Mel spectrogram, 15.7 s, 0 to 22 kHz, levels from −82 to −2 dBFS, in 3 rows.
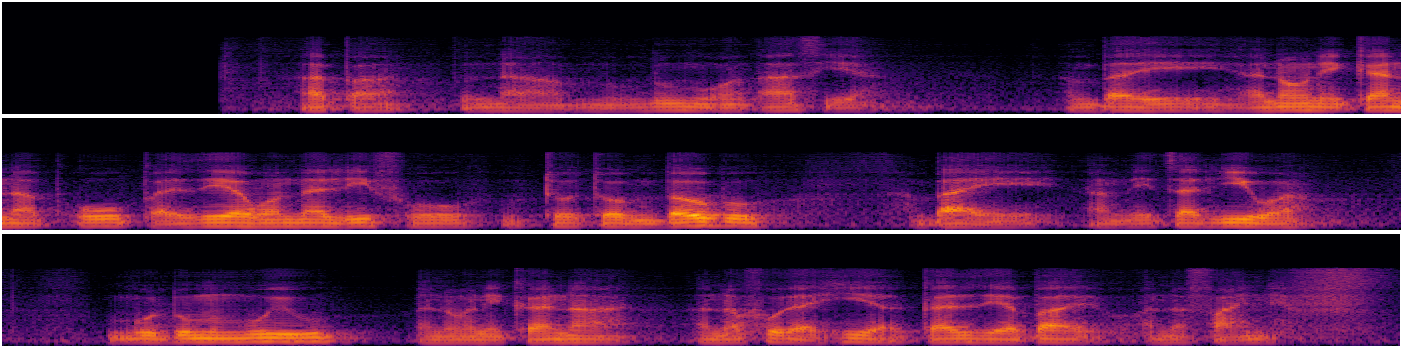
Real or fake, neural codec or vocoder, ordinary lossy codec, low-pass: fake; codec, 16 kHz, 0.2 kbps, FocalCodec; MP3, 64 kbps; 7.2 kHz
